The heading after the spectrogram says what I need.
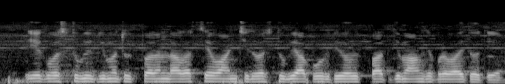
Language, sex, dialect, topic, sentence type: Hindi, male, Hindustani Malvi Khadi Boli, banking, statement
